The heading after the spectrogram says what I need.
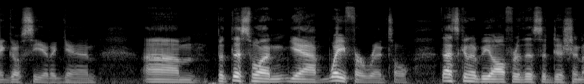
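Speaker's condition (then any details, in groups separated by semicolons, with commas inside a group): No condition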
